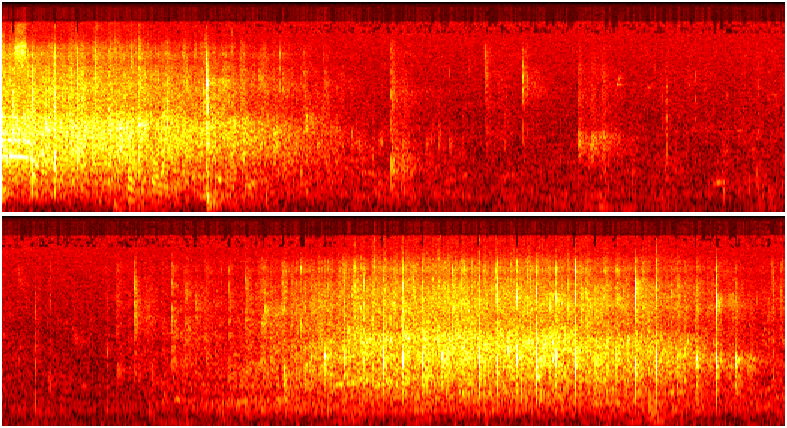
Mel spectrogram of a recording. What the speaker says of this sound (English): let's give a round of applause to Dr. Rendu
